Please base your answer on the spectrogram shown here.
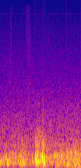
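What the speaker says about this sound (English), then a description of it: "It seems there's a storm coming." A thunderstorm gathers in the game Alan Wake, with low rolling thunder rumbling under steady wind and rain noise and a dull swell near the middle. No voices.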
